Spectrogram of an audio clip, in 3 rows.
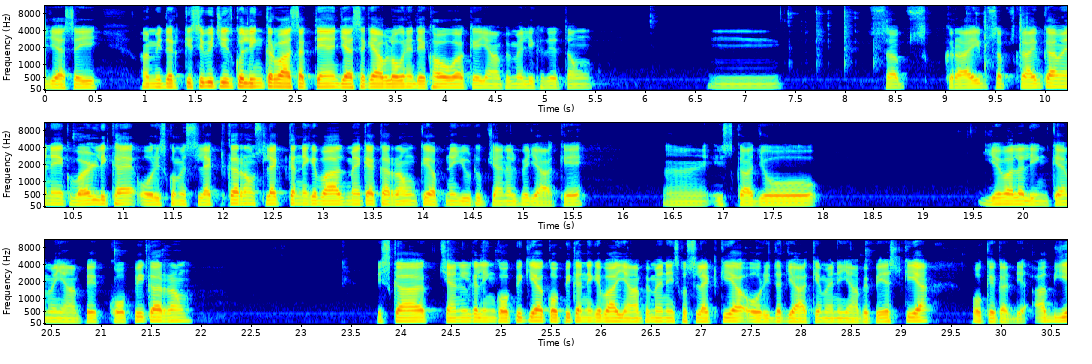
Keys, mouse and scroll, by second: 2.7 click, 9.2 Up, 9.4 Return, 9.7 BackSpace, 10.5-11.0 ctrl+scroll up 1, 11.4 click, 17.8 scroll down 1, 19.4 click, 22.7 click, 25.6 click, 29.5 click.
